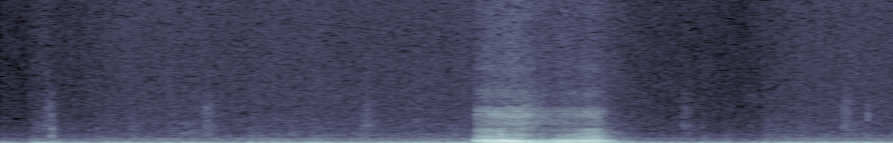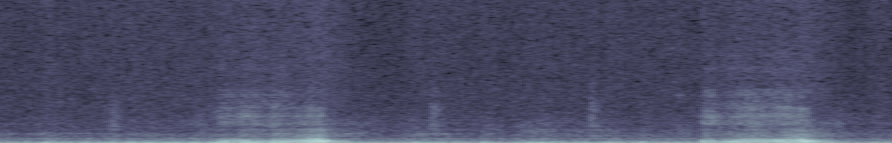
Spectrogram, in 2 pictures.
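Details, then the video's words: Eight-month-old female Beagle Kira sleeping soundly beside another dog, Apolo, snoring loudly: three low, rumbling snores spaced about three to four seconds apart, the first the loudest, over a quiet background. "Beagle roncando"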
